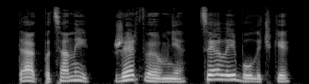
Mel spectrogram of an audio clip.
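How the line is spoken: Deep bass voice. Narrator (Russian): пробасил

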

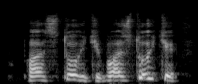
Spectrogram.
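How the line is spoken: Frightened wheeze. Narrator (Russian): захрипел побледневший еврей

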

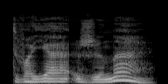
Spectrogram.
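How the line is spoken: Whispered. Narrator (Russian): шепотом начал он

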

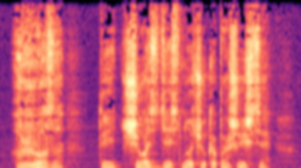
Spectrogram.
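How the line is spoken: Choked, forced out. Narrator (Russian): Сглотнув подкативший к горлу комок, выдавил мистер Торби

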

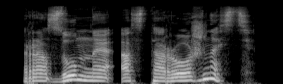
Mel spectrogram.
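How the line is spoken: Near growl. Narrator (Russian): почти прорычал Маркус

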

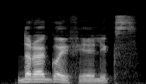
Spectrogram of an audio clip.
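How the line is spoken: Affectionate. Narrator (Russian): сказал ласково император

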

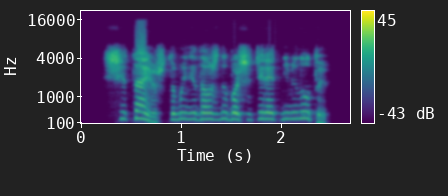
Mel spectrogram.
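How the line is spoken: Whispered. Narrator (Russian): прошептала Ламар

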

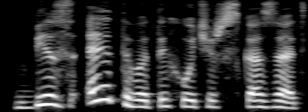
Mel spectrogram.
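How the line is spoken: Snorting. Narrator (Russian): хмыкнул он

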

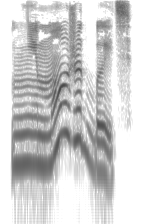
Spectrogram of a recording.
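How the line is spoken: Mocking reply. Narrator (Russian): насмешливо отозвалась герцогиня Лаверна

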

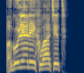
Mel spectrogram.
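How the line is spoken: Stern voice. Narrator (Russian): сказала она строгим голосом

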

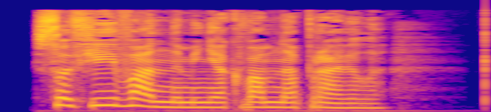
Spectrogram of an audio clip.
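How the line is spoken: Hurried speech. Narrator (Russian): торопливо, чтобы успеть, прежде чем он закроет калитку, сказала Марго

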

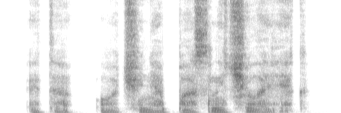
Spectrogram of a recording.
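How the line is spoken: Quiet speech. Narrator (Russian): тихо произносит Адам

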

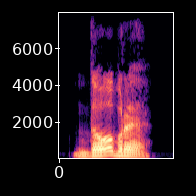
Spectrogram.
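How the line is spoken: Growled. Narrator (Russian): рыкнул Вервульф

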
